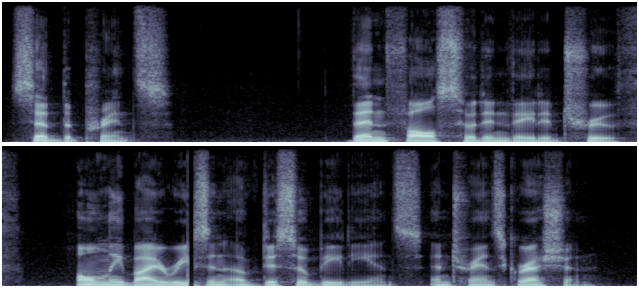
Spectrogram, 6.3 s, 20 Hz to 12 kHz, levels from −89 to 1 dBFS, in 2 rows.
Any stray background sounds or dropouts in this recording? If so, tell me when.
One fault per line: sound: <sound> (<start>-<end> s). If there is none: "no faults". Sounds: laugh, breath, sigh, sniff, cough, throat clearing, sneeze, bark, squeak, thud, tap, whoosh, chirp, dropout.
sound: dropout (4.1-4.1 s)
